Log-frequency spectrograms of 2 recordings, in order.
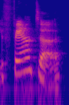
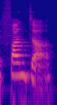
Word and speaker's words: Fanta: Okay, see, Fanta is the way you pronounce that word here in Canada, but I didn't know that for the longest time because my parents always pronounced it Fanta because that's the way you pronounce it, you know, in a Hungarian accent. So I always thought it was pronounced Fanta, and I didn't know it was pronounced Fanta here.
